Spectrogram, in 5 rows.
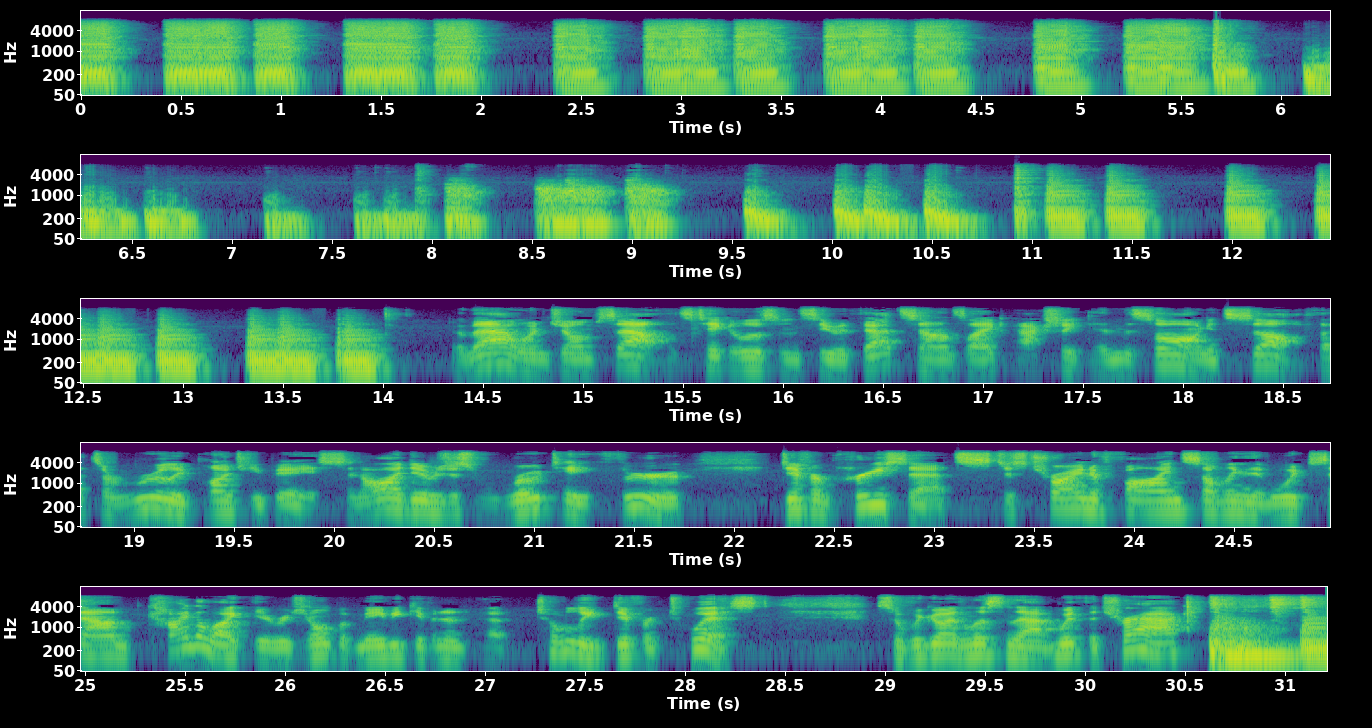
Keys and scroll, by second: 13.8 space, 23.3 super+=, 30.2 space.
